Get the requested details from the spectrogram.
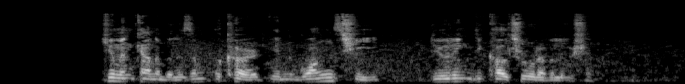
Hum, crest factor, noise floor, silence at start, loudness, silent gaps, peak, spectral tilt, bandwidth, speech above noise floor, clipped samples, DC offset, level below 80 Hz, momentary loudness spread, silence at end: none; 18 dB; -83 dBFS; 1 s; -23 LUFS; none; -6 dBFS; -3 dB/octave; 11.5 kHz; 61 dB; under 0.1%; under 0.1%; -76 dBFS; 12 LU; 0.95 s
